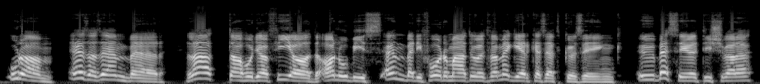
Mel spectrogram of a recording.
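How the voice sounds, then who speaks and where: A man voicing a gruff, scornful male soldier who speaks in a drawn-out, mocking way. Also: fairly high pitch, lively intonation, sharp tone. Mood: insistent.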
